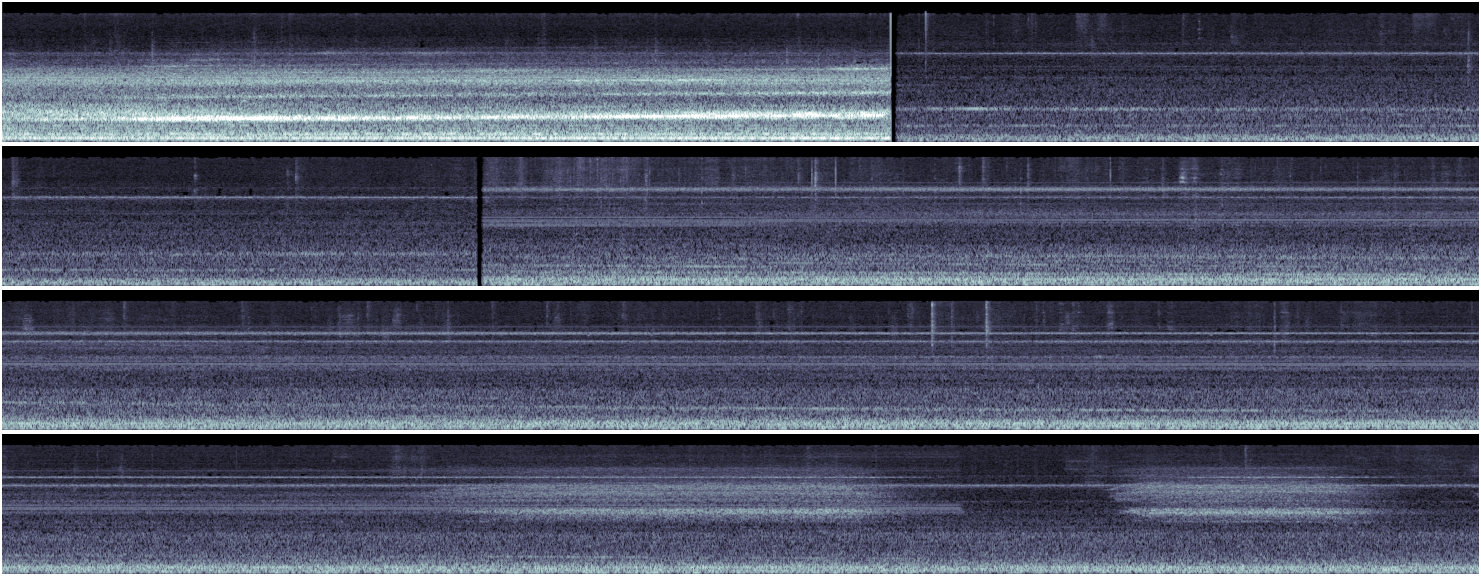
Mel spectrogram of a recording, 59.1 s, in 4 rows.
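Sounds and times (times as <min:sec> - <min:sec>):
train cabin rumble and hum: 0:00.0 - 0:46.7
train braking whine: 0:00.0 - 0:59.0.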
